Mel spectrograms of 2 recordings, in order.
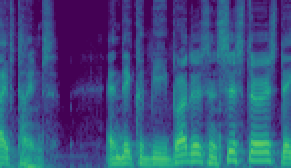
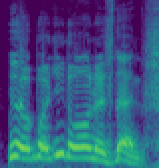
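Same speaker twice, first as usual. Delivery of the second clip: higher, louder mock whine; whiny objector; 8 semitones higher, 3 dB louder than usual. A listener protesting to the teacher, higher mock whine. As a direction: whine like someone who won't let go.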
